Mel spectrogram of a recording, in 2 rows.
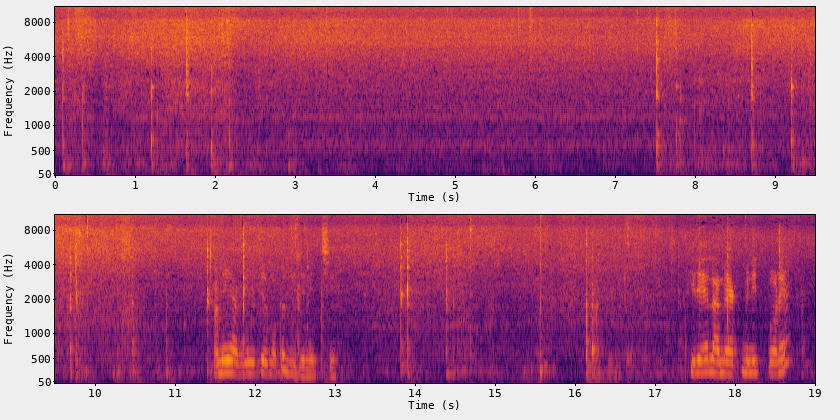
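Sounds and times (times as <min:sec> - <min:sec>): vegetables sizzling in butter: 0:00.0 - 0:19.0.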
